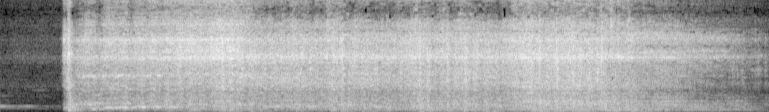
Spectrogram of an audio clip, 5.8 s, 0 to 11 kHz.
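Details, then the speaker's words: 1966 GMC half-ton, 250 inline-six, first start after about two years sitting, HEI just connected, plugs not fully tight: long steady cranking that never settles into a firm run, starved of fuel; it backfired, then ran poorly. "Yeah, probably don't need choke. Get. Get. she's really thirsty."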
